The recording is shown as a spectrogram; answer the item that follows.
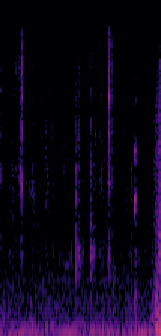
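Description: Faint chewing with soft, scattered mouth clicks over a low steady hum.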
